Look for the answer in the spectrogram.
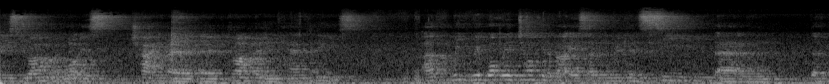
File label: Cantonese Accents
